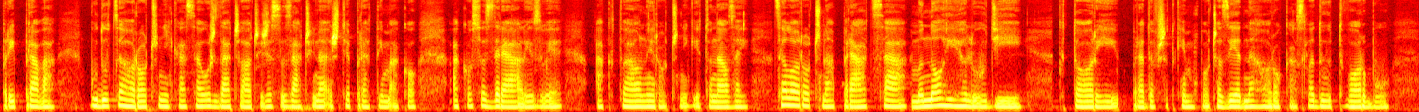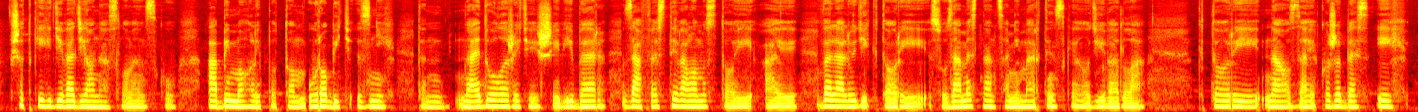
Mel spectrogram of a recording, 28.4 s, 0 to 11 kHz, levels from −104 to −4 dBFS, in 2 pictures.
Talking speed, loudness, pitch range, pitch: 130 wpm, -20 LUFS, 160-175 Hz, 170 Hz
